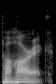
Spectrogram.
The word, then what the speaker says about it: Puharich: Andrei Puharich, okay.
